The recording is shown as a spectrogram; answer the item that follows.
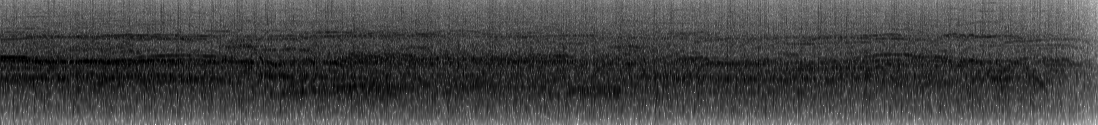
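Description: Studio audience applauding and cheering, with high-pitched shouts, slowly fading.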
